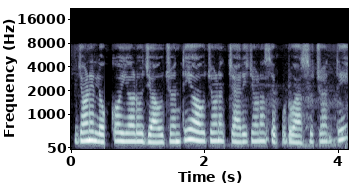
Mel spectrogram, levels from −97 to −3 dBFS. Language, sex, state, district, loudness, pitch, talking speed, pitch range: Odia, female, Odisha, Khordha, -16 LUFS, 230 Hz, 145 wpm, 215-240 Hz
